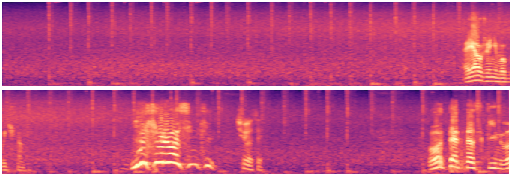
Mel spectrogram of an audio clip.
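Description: Footsteps patter quickly on forest ground.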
